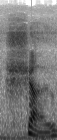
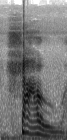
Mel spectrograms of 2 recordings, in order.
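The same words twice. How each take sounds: First: The vowel is a plain standard o sound. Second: The vowel glides widely like ow. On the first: The speaker calls it wrong. "not show" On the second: The speaker calls it right. "but show, ow"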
